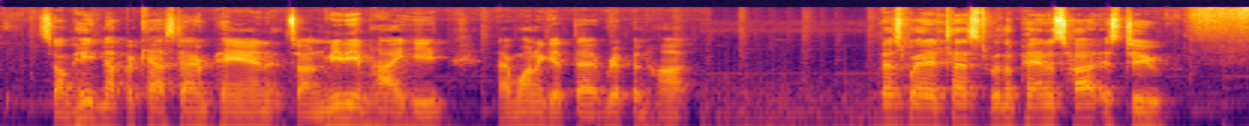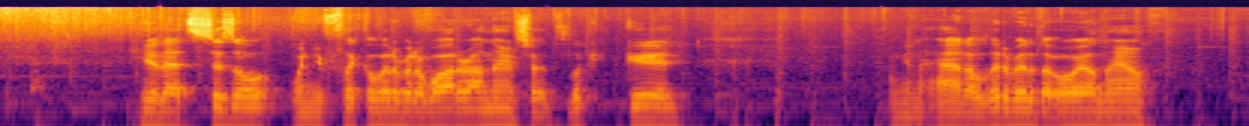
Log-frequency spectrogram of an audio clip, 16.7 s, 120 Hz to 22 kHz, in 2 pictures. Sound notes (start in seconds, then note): 7.8 pan loudly sizzling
